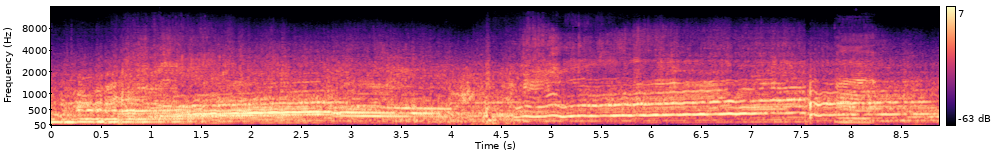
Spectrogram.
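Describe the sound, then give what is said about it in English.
Loud race car engines roar continuously as several GTP sports prototype cars corner at turn 6, one driven by Alexander Sims, their pitch sliding down on braking and climbing again through gear changes, with a hint of tire noise. “Still down at turn 6, one or two of the GTPs having a real problem on turning there.”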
